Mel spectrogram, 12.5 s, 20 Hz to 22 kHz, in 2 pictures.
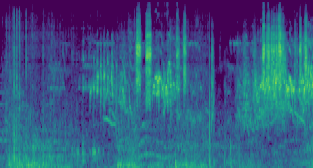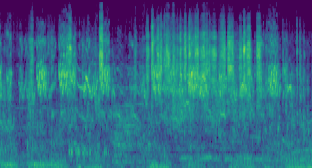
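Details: A group of male budgerigars, recorded on 8 December 2025, chirps busily: fast, high, buzzy twitters repeated in uneven bursts that swell after a brief pause.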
